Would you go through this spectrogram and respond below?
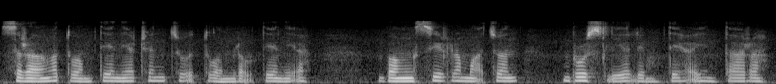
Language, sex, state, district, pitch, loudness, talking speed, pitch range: Mizo, female, Mizoram, Aizawl, 150 Hz, -20 LUFS, 170 wpm, 140-160 Hz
